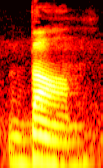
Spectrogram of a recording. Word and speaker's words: bomb: For example, this we will pronounce bomb, bomb. We don't pronounce b sound.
